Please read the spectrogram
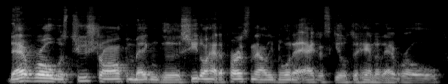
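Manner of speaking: ordinary delivery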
